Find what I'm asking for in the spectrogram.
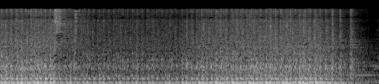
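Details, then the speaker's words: Freshly rebuilt air-cooled Volkswagen flat-four at its first start-up, oil pressure confirmed, lopes and hunts unevenly because the carburetors are badly out of adjustment; the next step is to tune the carbs. "what I would do at this particular point now is start tuning the Carver's as you can hear by the way it's running that it's that they're way off"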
